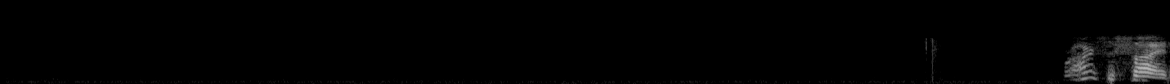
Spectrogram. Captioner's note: pause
